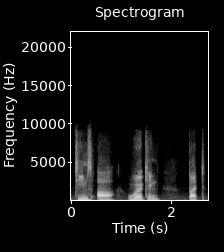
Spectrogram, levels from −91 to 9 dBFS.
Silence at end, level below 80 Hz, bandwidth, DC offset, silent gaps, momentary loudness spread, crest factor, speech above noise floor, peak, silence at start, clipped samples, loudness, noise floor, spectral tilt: 0.1 s; -52 dBFS; 9.4 kHz; under 0.1%; none; 12 LU; 16 dB; 43 dB; 0 dBFS; 0.1 s; under 0.1%; -16 LUFS; -58 dBFS; -6.5 dB/octave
